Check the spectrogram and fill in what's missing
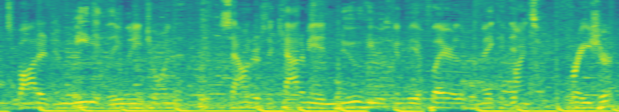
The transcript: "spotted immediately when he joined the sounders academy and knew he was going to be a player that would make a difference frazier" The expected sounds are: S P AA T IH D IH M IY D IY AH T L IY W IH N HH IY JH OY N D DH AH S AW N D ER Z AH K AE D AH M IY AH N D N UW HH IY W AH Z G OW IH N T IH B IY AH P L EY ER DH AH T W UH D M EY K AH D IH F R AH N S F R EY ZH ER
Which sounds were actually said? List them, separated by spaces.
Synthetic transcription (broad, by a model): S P AA T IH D IH M IY D IY AH T L IY W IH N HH IY JH OY N DH AH S AW N D ER Z AH K AE D AH M IY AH N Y UW IY W AH Z G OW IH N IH B IY AH P L EY ER DH AH T W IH D M EY K AH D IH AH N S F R EY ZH ER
